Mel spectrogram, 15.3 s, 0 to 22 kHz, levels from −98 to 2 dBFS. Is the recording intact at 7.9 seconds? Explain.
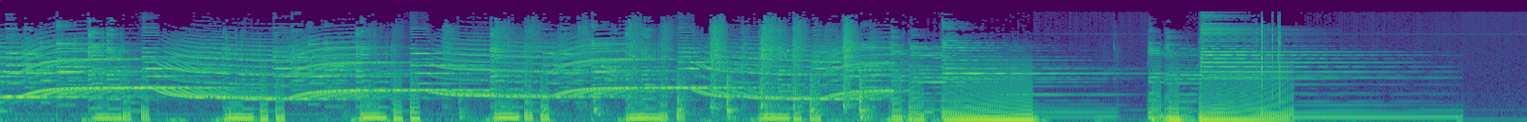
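No, a corrupt frame decoded at 7.85 s, just before that moment: flipped bits in a couple of compressed frames put energy at wrong frequencies, giving a brief chirp, squeak, blip, noise burst or hole.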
